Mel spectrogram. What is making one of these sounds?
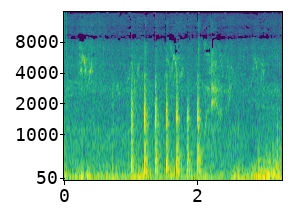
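Knuckles knock rapidly on a wooden door.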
